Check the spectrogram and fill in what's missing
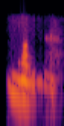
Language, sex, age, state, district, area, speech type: Maithili, male, 45-60, Bihar, Muzaffarpur, rural, conversation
